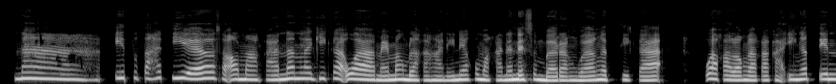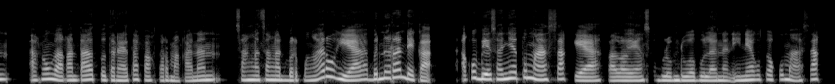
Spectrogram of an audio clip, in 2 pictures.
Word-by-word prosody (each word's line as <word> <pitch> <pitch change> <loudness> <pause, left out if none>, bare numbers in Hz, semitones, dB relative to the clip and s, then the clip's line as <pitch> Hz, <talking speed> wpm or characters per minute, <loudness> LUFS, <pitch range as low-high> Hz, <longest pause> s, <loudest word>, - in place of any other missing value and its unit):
Nah, 245 -6 0
itu 295 +2 -5
tadi 285 +1 -2
ya 265 +3 +3
soal 225 -3 -3
makanan 225 +4 +2
lagi, 270 0 -2
Kak. 260 -1 -2
Wah, 230 -4 +4
memang 210 +2 +4
belakangan 200 -1 +2
ini 210 +3 +3
aku 235 - -3
makanannya 215 0 +5
sembarang 190 -4 +2
banget 200 +3 +2
sih, 205 -1 -5
Kak. 195 -1 -1 0.4
Wah, 250 +1 0
kalau 205 -2 0
enggak 195 -1 0
Kakak 200 0 -7
ingetin, 235 +1 +1 0.2
aku 240 +4 -1
enggak 210 -5 +1
akan 195 0 0
tahu 210 +2 0
tuh 200 - -2
ternyata 185 +3 -2
faktor 190 -1 -7
makanan 185 +6 -3
sangat-sangat 205 0 +1
berpengaruh, 195 - -2
ya. 200 -1 +2
Beneran 290 +8 +1
deh, 230 - +1
Kak. - - -1 0.3
Aku 300 - -3
biasanya 245 +2 +3
tuh 300 - -6
masak 240 -1 -1
ya. 180 0 -1
Kalau 175 0 -2
yang 180 +2 -1
sebelum 185 -1 -2
2 185 -1 +1
bulanan 180 -1 -1
ini 190 +3 0
aku, 215 - -7
tuh 215 - -4
aku 225 - -9
masak. 215 +4 -3
215 Hz, 185 wpm, -18 LUFS, 195-240 Hz, 0.4 s, makanannya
